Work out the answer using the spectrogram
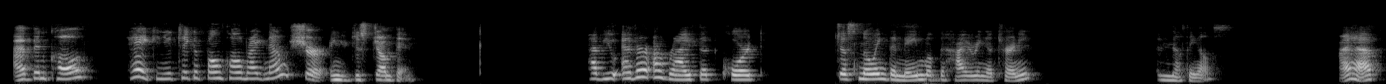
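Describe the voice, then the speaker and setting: Woman presenter from Colombia, mid-pitched, conversational trainer, candid asides, dull online audio. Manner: chatty and candid, with rhetorical questions and quoted asides. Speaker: interpreter leading a training workshop.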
